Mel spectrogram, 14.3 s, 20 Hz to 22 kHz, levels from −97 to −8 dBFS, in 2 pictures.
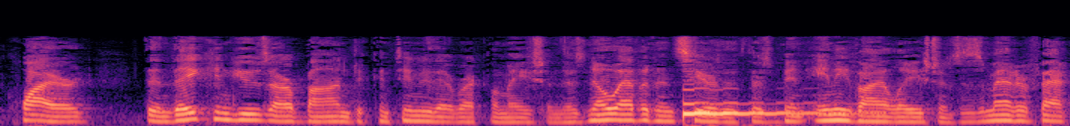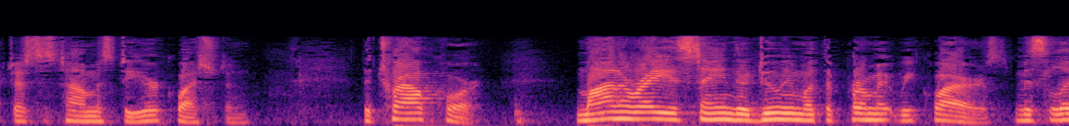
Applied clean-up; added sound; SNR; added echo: none; Guitar; -3 dB; none.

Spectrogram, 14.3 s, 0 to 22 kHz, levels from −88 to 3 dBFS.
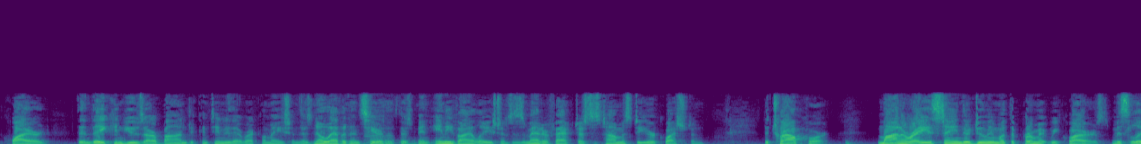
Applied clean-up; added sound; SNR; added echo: neural separator model SepFormer DNS4.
